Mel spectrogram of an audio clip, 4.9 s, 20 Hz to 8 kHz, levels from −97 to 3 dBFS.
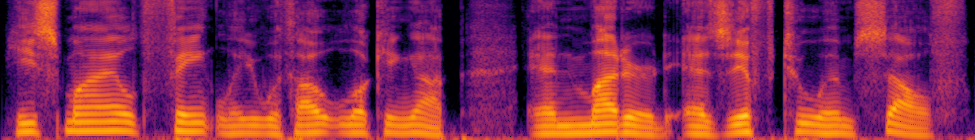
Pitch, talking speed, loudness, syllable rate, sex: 120 Hz, 150 wpm, -19 LUFS, 4.2 syllables/s, male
